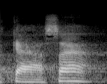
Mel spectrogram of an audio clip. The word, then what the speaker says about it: cà sa: Cái áo này tiếng Phạn là ca sa gia, chúng ta đọc là cà sa, nghĩa dịch âm.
